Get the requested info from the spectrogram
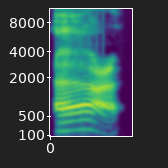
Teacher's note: আইন হরফকে হলকের মধ্যখান থেকে চাপ দিয়ে উচ্চারণ করব, কারণ আইনের মাখরাজ হলকের মধ্যখান থেকে হবে।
